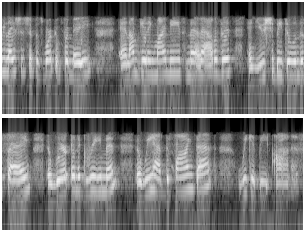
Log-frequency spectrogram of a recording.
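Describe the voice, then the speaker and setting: This woman has a normal speaking voice, fairly high in pitch. She speaks at a fairly slow pace with lively intonation. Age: adult. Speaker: guest panelist. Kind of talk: casual chat.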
